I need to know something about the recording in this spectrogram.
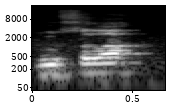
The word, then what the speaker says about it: Bussola: And so the real pronunciation of it is Bussola, which is in translation is compass.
